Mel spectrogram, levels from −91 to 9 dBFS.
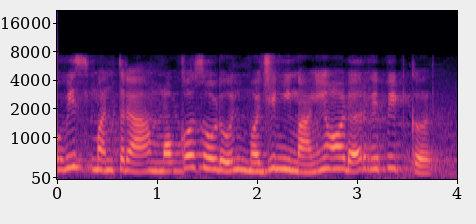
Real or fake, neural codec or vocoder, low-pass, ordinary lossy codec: fake; autoencoder, 48 kHz, 32 numbers a frame, DAC-VAE, trained on Japanese speech; 7.2 kHz; AAC, 48 kbps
